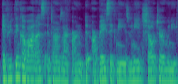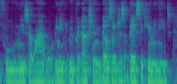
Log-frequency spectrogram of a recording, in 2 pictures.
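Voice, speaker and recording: Young man, first language French, earnest casual talk, brisk pace, monotone. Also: medium pitch, slight background noise. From Cameroon. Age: young adult. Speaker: YouTuber. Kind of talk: reflective talk to camera.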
